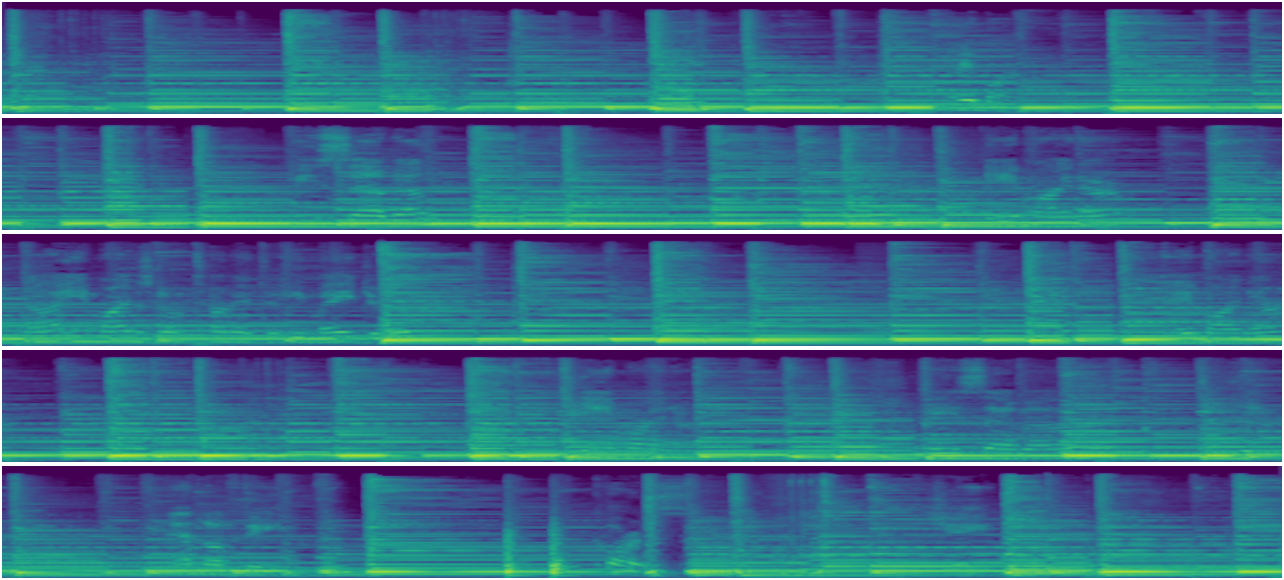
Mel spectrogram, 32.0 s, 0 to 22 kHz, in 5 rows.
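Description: Acoustic guitar with a capo on the 2nd fret, strummed steadily in a down, down, up, up, down, up pattern. It plays the verse chord progression, starting on an E minor shape.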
